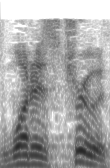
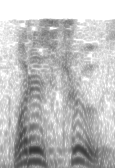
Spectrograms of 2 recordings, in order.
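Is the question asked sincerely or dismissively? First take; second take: dismissively; sincerely. First: It is asked in a dismissive, brushing-off way. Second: It is asked as a sincere, heartfelt question.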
